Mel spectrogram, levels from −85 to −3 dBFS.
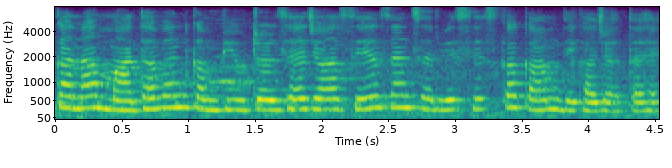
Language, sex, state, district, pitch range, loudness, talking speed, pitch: Hindi, female, Rajasthan, Bikaner, 260-300 Hz, -14 LUFS, 185 wpm, 275 Hz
